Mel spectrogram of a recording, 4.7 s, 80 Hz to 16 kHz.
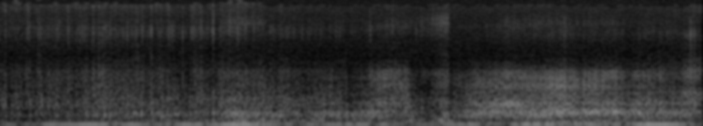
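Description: Long natural nails lightly scratch and tap a grey foam microphone windscreen with a fine porous surface, working from both sides. A continuous soft, muffled scratching and rustling swells and eases over a steady low hum near 125 Hz, with almost nothing bright or high.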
